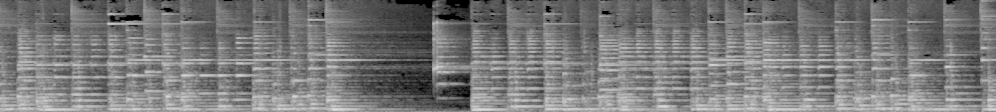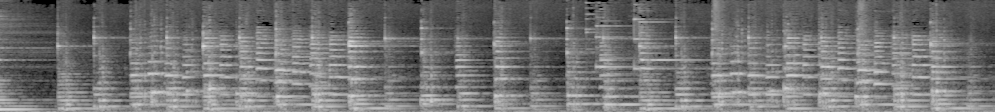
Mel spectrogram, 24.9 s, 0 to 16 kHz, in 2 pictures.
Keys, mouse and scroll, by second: 1.5 click, 8.0 s, 15.6 Tab, 16.5 click, 16.7 click, 20.8 g.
